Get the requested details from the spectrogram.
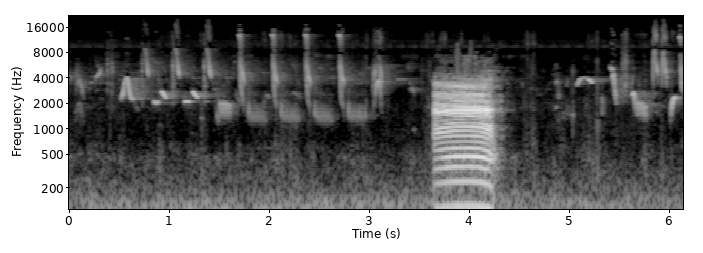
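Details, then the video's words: Cows from a herd of dozens in a wide rice field. Bird chirps fill the air, then one loud, brief moo cuts in midway before the chirping resumes. "various sounds of Moo cows"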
